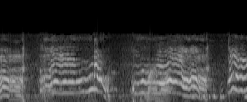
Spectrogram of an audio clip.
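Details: Pet Australian Shepherd, a female, crying for her boy indoors: a series of drawn-out, bending whines and yodel-like cries, broken by brief gaps and a few sharp pitch drops.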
